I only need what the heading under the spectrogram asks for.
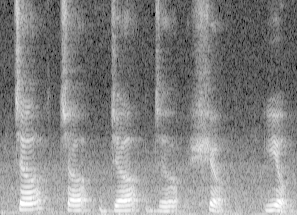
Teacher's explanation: टाळूचा पुढचा भाग जेव्हा उच्चारण स्थान असतं तेव्हा त्यांना तालव्य व्यंजनं म्हणतात. मराठीत च, च, ज, ज, श, य ही व्यंजनं तालव्य व्यंजनं म्हणता येतील.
